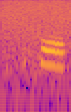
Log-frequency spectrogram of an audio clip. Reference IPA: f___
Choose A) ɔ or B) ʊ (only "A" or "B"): A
